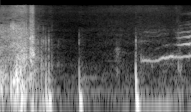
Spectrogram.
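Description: A kitten gives a thin, high meow that rises slightly, after rustling and a couple of soft knocks.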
